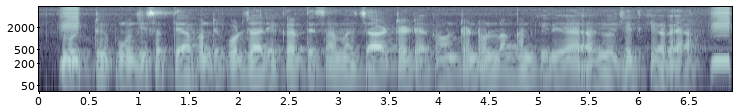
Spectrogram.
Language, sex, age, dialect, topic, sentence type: Hindi, male, 36-40, Marwari Dhudhari, banking, statement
